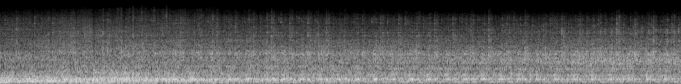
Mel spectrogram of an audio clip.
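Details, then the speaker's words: Car idling after O2 sensor replacement: steady, even low rumble with the earlier rattle no longer heard, problem seemingly fixed. "Yeah, problem seems to be fixed, y'all. Freaking O2 sensors replaced. I don't hear that rattling noise yet."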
